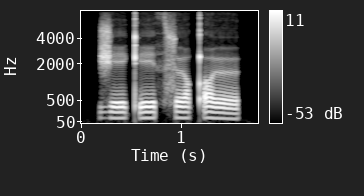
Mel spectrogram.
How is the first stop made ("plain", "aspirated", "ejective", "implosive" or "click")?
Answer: ejective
